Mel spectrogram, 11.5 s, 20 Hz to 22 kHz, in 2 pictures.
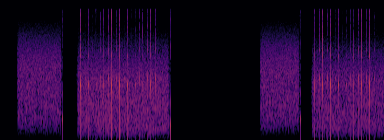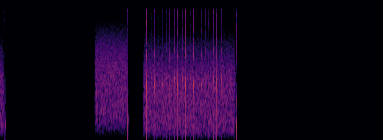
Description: Pulse dialling, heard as a rotary dial, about 8 pulses a second. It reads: 0 8 0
